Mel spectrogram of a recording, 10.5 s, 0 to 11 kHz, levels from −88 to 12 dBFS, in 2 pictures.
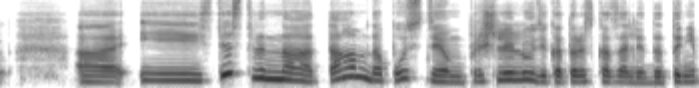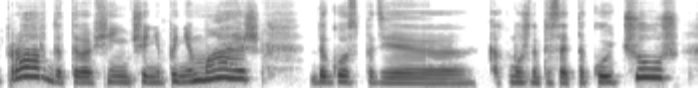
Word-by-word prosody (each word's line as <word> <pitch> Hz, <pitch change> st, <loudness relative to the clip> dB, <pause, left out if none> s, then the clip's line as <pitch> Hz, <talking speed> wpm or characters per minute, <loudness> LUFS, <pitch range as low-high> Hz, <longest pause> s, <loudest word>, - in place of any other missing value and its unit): Вот, 475 Hz, -, -21 dB, 0.5 s
а, 175 Hz, -1 st, +1 dB, 0.2 s
и, 215 Hz, -1 st, -1 dB
естественно, 250 Hz, -, +4 dB
там, 295 Hz, +5 st, +3 dB
допустим, 210 Hz, -6 st, -1 dB
пришли 220 Hz, +5 st, +1 dB
люди, 230 Hz, -5 st, 0 dB
которые 180 Hz, 0 st, +1 dB
сказали: 175 Hz, -3 st, -2 dB
"Да 165 Hz, +2 st, -2 dB
ты 190 Hz, +4 st, +1 dB
не 180 Hz, 0 st, -3 dB
правда, 275 Hz, -, +1 dB
ты 170 Hz, +1 st, -4 dB
вообще 165 Hz, +2 st, -1 dB
ничего 170 Hz, +2 st, -3 dB
не 160 Hz, -, -7 dB
понимаешь, 250 Hz, -, +1 dB, 0.4 s
да, 175 Hz, -, -1 dB
господи, 155 Hz, -4 st, -3 dB, 0.5 s
как -, -, -10 dB
можно 165 Hz, 0 st, -5 dB
писать 155 Hz, 0 st, -2 dB
такую 170 Hz, +1 st, 0 dB
чушь?" 305 Hz, -, +1 dB
185 Hz, 150 wpm, -22 LUFS, 170-240 Hz, 0.5 s, естественно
